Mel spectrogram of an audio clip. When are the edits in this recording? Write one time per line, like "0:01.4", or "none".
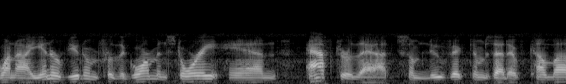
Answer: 0:03.0
0:04.0

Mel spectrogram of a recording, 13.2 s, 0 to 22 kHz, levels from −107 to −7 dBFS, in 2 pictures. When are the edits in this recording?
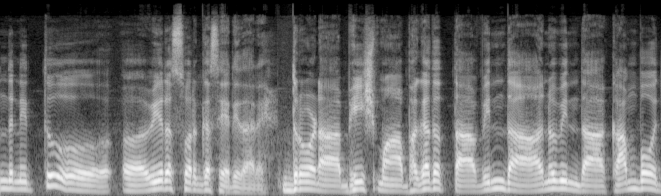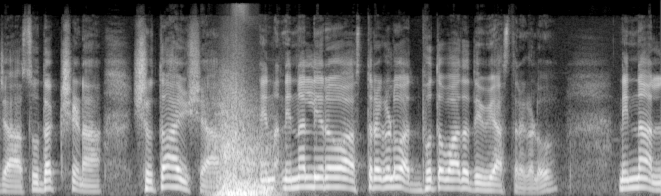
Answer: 0:09.0

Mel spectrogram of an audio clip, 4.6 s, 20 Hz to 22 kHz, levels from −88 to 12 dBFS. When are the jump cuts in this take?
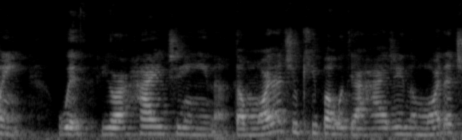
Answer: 0:02.3

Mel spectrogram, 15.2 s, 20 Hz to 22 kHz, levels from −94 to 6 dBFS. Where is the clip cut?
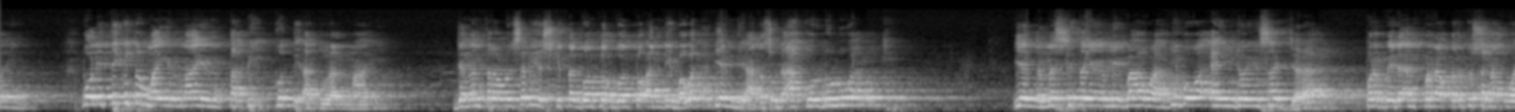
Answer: none

